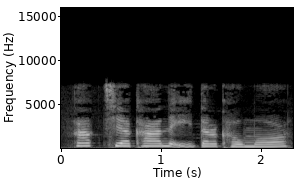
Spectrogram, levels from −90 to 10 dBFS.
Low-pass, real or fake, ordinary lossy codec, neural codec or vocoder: 7.2 kHz; real; Opus, 64 kbps; none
